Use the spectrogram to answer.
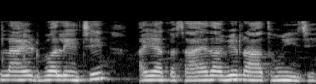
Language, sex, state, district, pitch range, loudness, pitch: Garhwali, female, Uttarakhand, Tehri Garhwal, 190-210 Hz, -14 LUFS, 200 Hz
